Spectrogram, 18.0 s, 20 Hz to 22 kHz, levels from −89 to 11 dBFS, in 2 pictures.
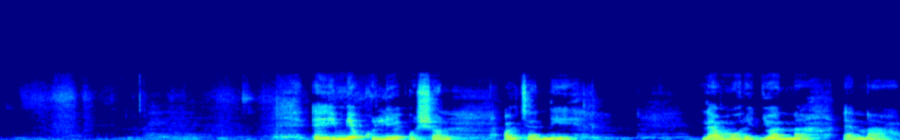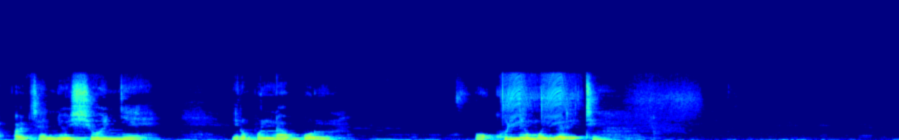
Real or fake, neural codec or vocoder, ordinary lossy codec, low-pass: real; none; none; none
